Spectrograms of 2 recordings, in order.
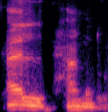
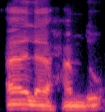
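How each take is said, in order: First: The L sound is held without any bounce. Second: The L sound is released with a bounce. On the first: The speaker calls it right. "it's Alhamdu" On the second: The speaker calls it wrong. "don't bounce the lamb. Don't say Alhamdu. It's not Alhamdu"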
